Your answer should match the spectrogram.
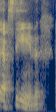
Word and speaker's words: Epstein: well, actually, it's pronounced Epstein, and, you know, draw attention to his Jewish name.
